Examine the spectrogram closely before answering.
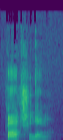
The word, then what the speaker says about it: Battler: is my given name those two are made up of the characters for fight and person and it's pronounced battler put it all together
